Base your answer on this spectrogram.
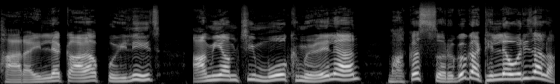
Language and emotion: Goan Konkani, happy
